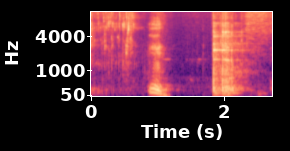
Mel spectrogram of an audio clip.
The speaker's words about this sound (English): The people listening to this, all they get's just the sound of you taking a sip. It's kind of sexy, doesn't it?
